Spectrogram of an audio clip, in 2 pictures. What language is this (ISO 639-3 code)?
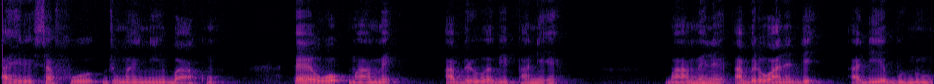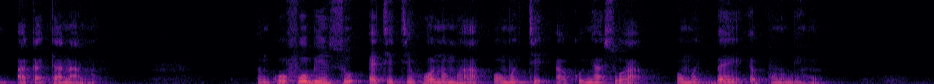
aka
